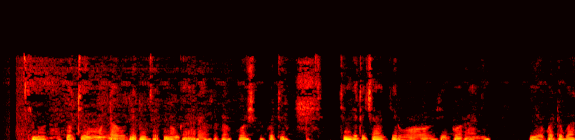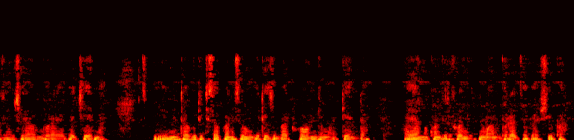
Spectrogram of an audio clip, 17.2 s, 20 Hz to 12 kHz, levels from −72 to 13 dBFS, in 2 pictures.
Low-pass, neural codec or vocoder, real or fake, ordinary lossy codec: 7.2 kHz; none; real; MP3, 32 kbps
